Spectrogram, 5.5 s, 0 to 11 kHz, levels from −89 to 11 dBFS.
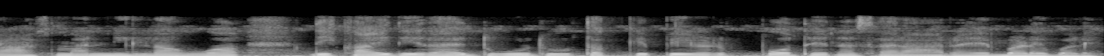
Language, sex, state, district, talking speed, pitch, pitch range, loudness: Hindi, female, West Bengal, Kolkata, 185 wpm, 220 Hz, 210-225 Hz, -14 LUFS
